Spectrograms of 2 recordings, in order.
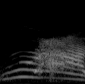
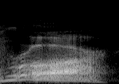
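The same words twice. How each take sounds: First: High, weak little lion-cub roar; kitten-like roar. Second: Loud, low lion roar; big guttural roar. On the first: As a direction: try to roar, out comes a kitty. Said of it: "that sounds like a little kitty". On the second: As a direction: roar from the throat like a huge father lion. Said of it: "you hear this big guttural". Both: Acted.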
